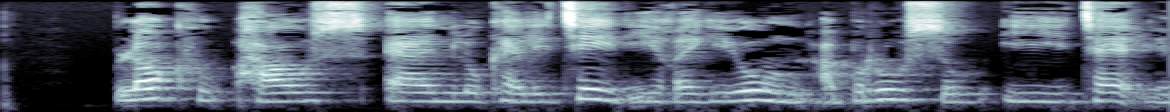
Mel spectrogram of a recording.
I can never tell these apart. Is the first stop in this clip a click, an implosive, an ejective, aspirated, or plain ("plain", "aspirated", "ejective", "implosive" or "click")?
plain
